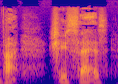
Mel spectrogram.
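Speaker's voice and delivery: ordinary delivery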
